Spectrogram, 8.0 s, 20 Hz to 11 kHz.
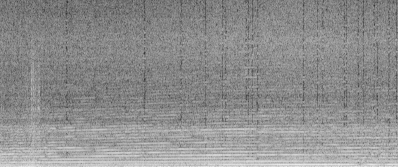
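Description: Mazda MX-5 race car's four-cylinder engine at full throttle, heard from inside the cockpit, its pitch climbing slowly and steadily as the car accelerates through one gear. A low rumble of road and wind noise runs beneath.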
